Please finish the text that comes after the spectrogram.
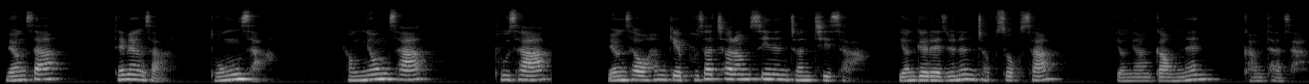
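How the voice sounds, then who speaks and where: A young woman teaching an English lesson in scripted narration, stretching out example words as she coaches pronunciation. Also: medium pitch.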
